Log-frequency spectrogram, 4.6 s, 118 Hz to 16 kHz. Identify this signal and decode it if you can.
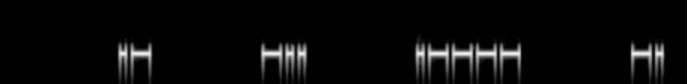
Morse code, heard as a keyed tone, about 30 wpm, spaced as for 10 wpm, 700 Hz. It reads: AD1N
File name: Lesson 16g - Letter c - Call Signs 30wpm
